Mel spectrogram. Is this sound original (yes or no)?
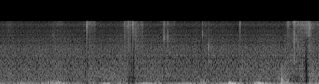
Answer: no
